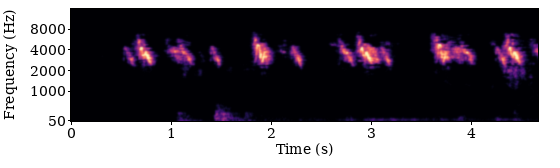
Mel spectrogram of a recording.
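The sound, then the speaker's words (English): A house sparrow chirps repeatedly in quick bursts of bright, buzzy notes at a steady, busy rhythm, clear, with a faint low thump or rustle in the background. “This is a house sparrow.”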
